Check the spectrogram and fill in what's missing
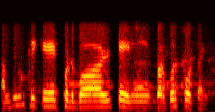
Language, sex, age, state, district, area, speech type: Marathi, male, 18-30, Maharashtra, Kolhapur, urban, conversation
